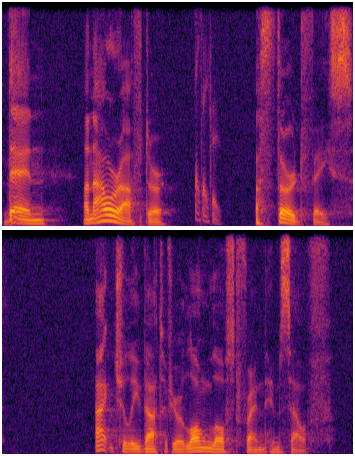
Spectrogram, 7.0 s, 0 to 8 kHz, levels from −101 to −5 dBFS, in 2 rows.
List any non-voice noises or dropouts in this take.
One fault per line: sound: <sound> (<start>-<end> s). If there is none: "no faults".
sound: chirp (1.9-2.2 s)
